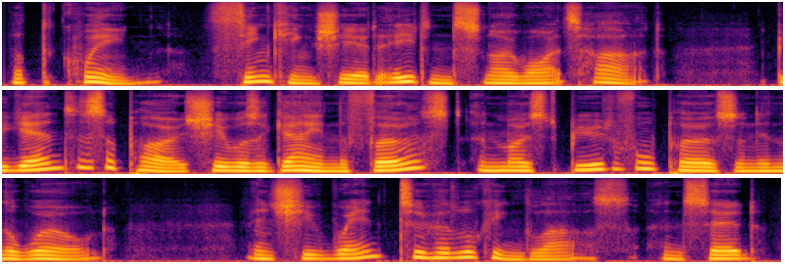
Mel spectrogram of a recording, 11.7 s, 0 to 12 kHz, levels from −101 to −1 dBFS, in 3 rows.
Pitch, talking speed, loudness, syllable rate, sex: 165 Hz, 175 wpm, -16 LUFS, 4.5 syllables/s, male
